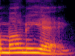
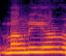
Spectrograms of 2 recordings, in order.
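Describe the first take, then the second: First: Monier said French-style, ending in "-ay"; French pronunciation. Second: Monier said English-style, ending in "-eer"; anglicized pronunciation. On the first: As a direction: say Monier as "moh-nyay", silent r. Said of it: "He says Monier". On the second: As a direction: say Monier as "moh-neer". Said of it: "we've anglicized it". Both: Shown as a demonstration.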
